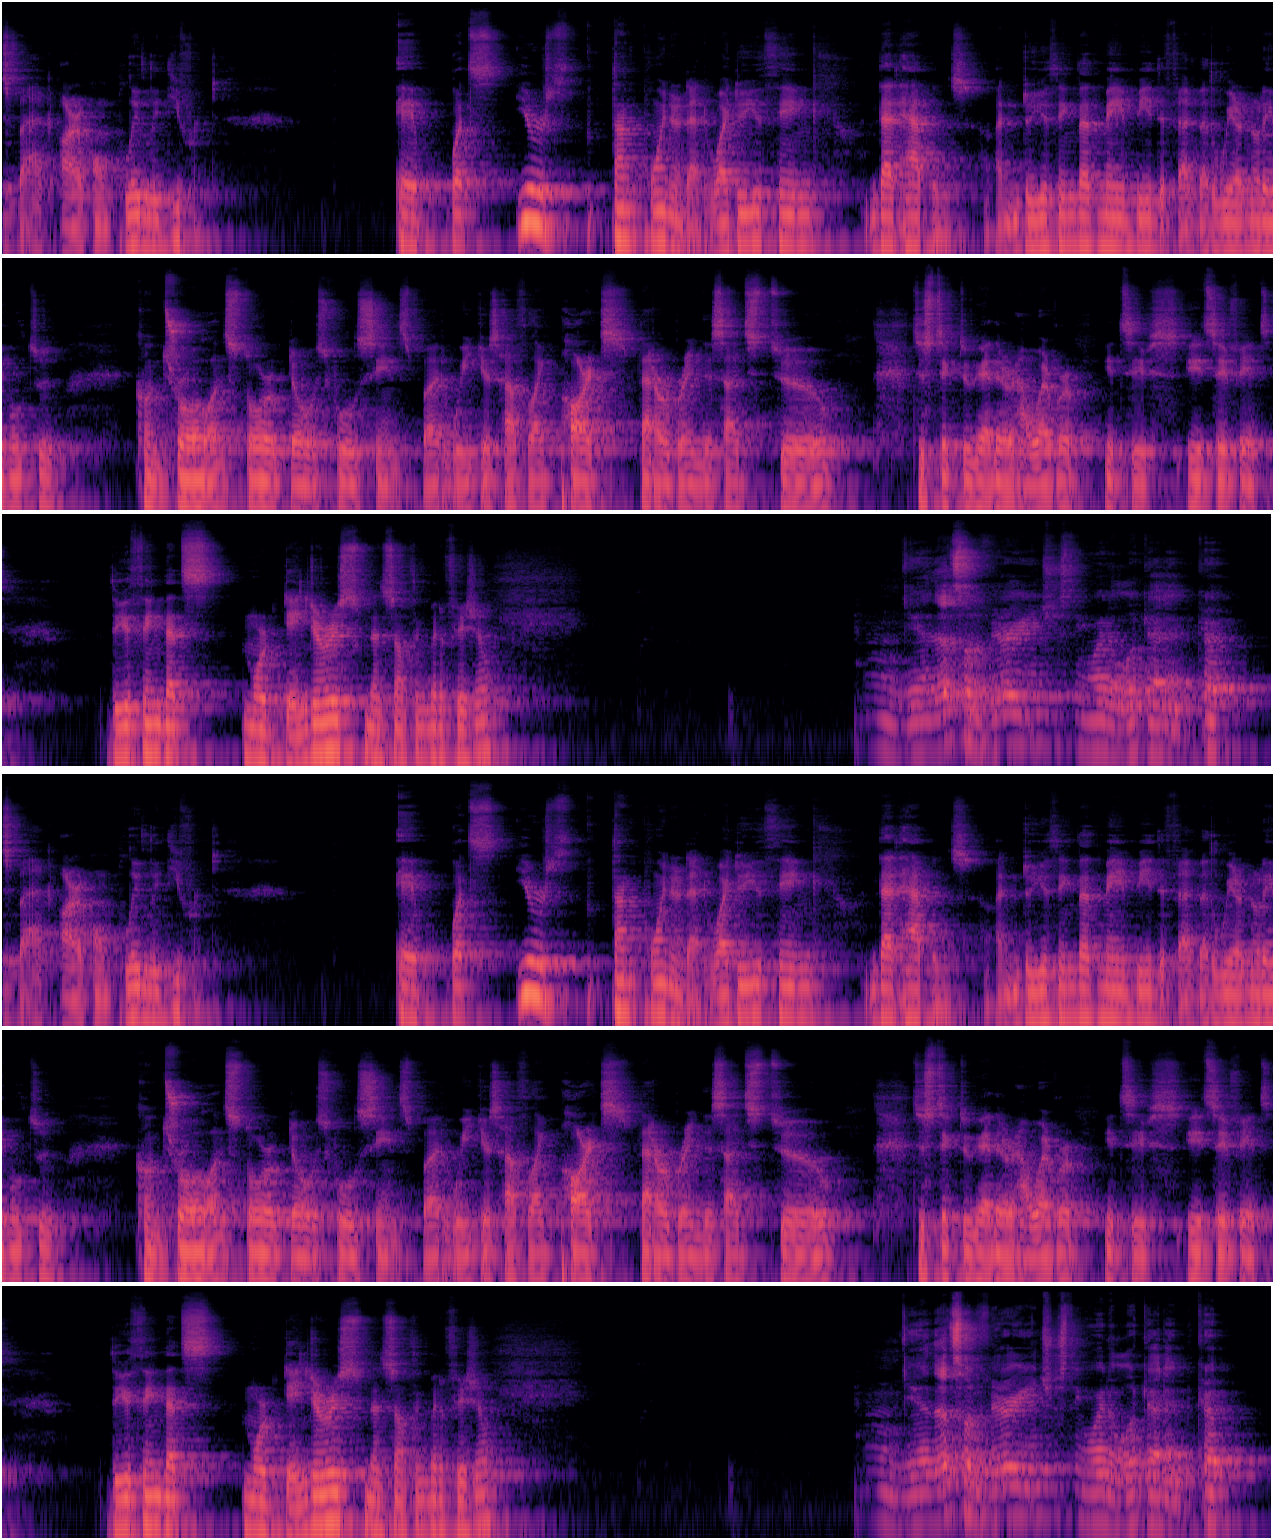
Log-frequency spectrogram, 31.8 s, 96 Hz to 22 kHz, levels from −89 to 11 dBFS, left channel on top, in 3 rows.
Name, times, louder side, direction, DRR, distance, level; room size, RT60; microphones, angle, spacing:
voice 1, 0.0-1.6 3.3-4.7 5.1-6.9 7.2-11.0 11.7-17.5 17.8-19.5 19.8-21.2 22.1-22.9 23.2-25.8, equal, 5° left, 5 dB, 0.5 m, -29 dB
voice 2, 28.4-31.3, right 2 dB, 45° right, 2 dB, 1.7 m, -32 dB
12.5 x 5.7 x 5.0 m, 0.89 s
head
